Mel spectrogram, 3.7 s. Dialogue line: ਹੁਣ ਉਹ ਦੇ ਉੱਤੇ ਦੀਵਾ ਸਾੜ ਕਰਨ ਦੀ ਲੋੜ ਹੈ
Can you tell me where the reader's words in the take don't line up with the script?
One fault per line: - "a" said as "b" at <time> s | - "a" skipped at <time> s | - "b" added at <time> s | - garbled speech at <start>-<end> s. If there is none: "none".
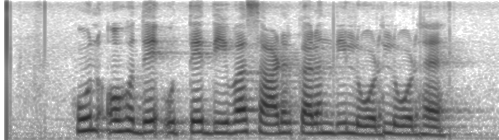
- "ਲੋੜ" added at 2.9 s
